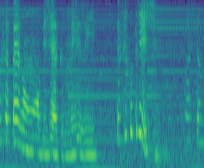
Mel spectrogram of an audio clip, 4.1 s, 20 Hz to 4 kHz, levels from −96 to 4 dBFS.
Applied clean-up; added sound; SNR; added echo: none; Clock; 19 dB; reverberation time 0.1 s.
